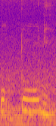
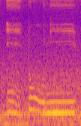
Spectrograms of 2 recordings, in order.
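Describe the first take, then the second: First: It begins with a short u and k. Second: It begins with a long i, no k. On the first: The speaker calls it wrong. "sepatutnya kita tak boleh nak baca" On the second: The speaker calls it right. "dia berbunyi ituni"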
